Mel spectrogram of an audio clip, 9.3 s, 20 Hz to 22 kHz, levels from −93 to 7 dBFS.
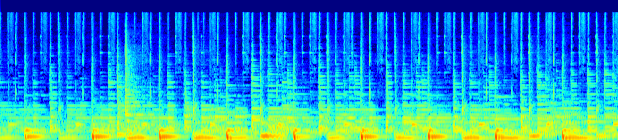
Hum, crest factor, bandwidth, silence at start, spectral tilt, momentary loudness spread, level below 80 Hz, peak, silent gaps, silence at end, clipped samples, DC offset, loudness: none; 20 dB; 16.5 kHz; 0 s; -6.5 dB/octave; 6 LU; -30 dBFS; -4 dBFS; none; 0 s; under 0.1%; under 0.1%; -26 LUFS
